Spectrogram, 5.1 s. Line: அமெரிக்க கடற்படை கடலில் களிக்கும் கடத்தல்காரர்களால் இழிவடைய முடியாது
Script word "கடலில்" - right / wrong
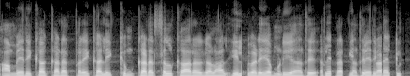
wrong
